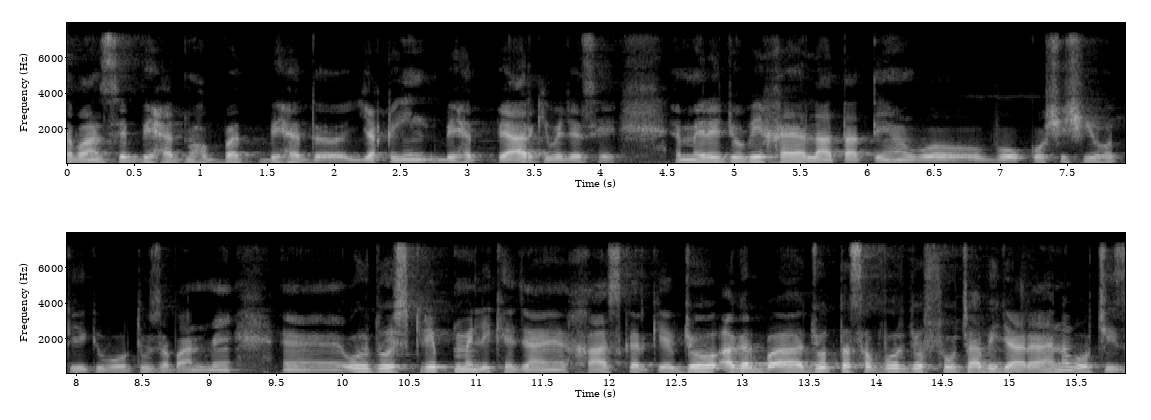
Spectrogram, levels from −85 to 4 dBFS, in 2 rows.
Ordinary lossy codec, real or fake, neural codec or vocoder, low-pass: none; real; none; 7.2 kHz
